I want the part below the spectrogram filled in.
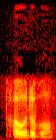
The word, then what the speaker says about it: potable: And also, the pronunciation is potable. – Potable. – Okay. You know what? It's always bugged me, and it's potable now, and I know it.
